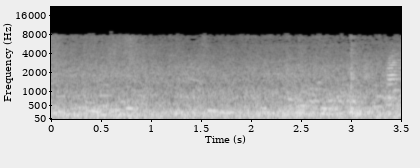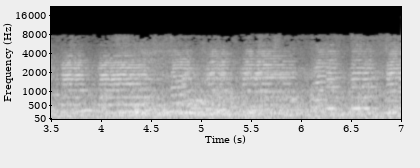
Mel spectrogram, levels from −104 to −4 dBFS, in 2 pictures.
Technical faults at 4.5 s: MP3 compression

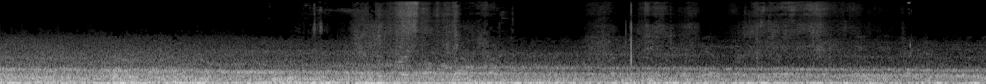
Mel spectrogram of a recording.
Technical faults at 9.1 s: corrupt frame decoded

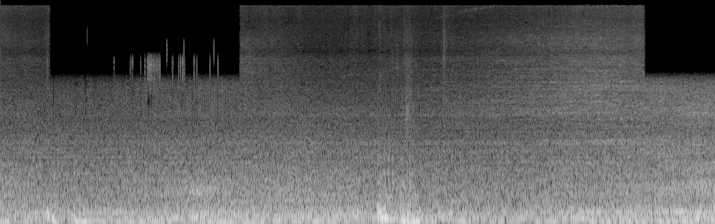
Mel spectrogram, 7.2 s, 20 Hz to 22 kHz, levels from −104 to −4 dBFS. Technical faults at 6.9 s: Bluetooth SBC bit pool drop

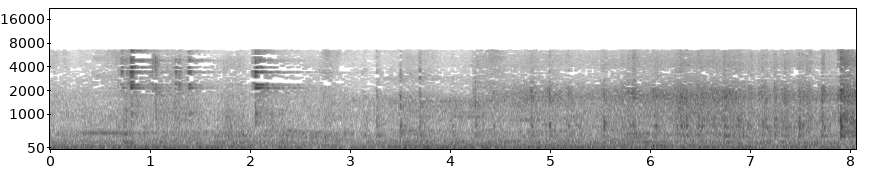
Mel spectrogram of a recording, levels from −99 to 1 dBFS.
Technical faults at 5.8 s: Vorbis compression

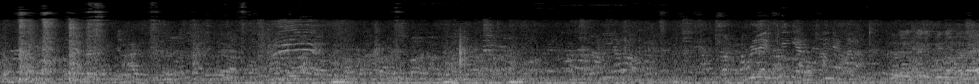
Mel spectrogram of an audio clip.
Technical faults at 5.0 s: WMA compression

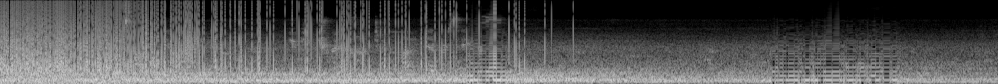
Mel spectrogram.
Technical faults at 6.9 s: integer overflow

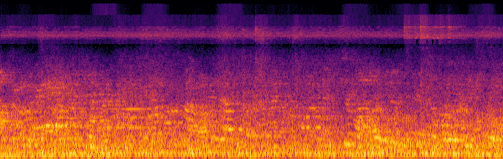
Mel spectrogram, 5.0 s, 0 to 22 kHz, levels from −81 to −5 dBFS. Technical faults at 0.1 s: none

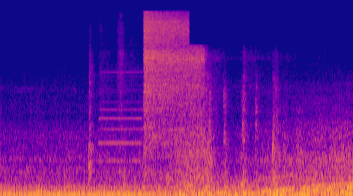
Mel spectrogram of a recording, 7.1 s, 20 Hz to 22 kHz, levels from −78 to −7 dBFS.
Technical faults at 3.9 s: adaptive stream at a lower bitrate

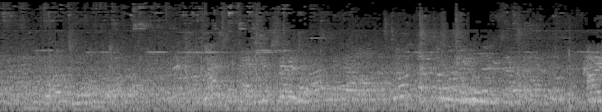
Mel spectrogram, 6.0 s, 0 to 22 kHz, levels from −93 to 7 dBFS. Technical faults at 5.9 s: compressed frames skipped

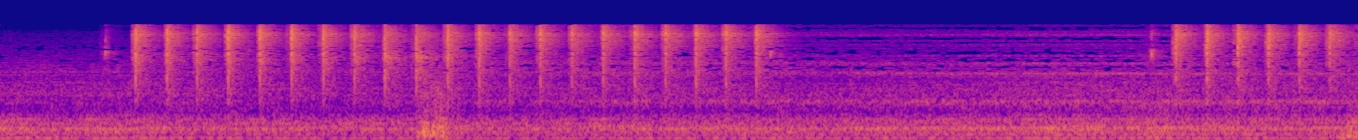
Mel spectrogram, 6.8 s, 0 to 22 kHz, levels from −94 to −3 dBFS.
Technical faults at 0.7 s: Vorbis compression; pre-echo

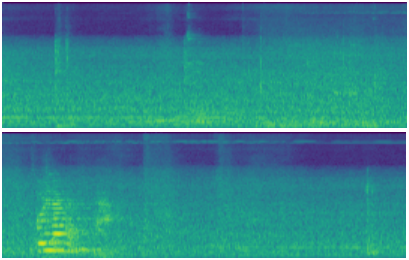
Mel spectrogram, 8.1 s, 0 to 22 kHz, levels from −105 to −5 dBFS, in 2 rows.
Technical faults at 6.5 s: none

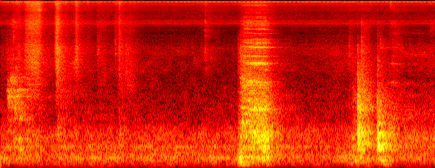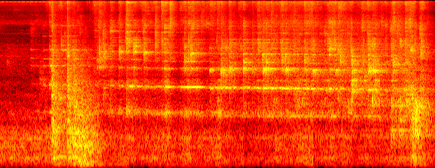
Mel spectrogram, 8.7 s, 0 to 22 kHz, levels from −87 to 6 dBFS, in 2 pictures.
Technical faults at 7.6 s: gain pumping; doubled audio track

